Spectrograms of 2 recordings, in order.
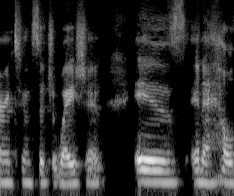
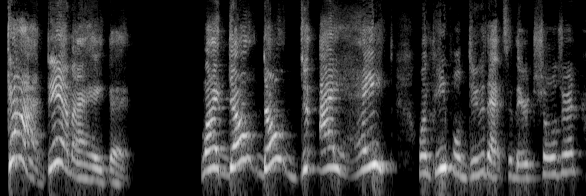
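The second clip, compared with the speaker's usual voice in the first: annoyed outburst; 10 semitones higher than usual. Real, not acted.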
